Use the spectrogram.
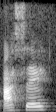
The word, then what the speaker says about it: hace: So right up here at the top, we have hace mucho calor. Hace mucho calor. Now you might notice here we don't hear the H sound at all. So that H, as an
